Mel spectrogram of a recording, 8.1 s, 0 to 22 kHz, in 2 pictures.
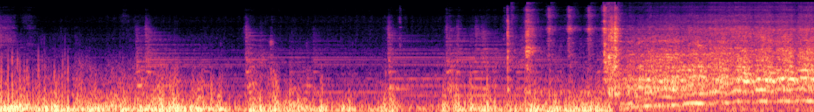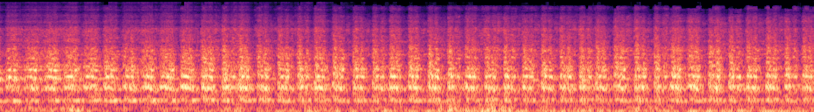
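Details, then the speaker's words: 300 kW standby generator in the cold, hard start: uneven cranking with pops for about three seconds, then it catches and runs steadily. Fuel, spark and compression were checked, cause unknown; ignition module suspected, may need replacement. "I had to put the camera down for a minute because the uh the generator wouldn't start so I checked fuel I checked spark I did a compression check and then I put it all back together and now she runs and I have no clue why"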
